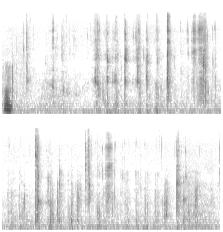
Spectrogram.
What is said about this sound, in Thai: แทะกินเนื้อ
